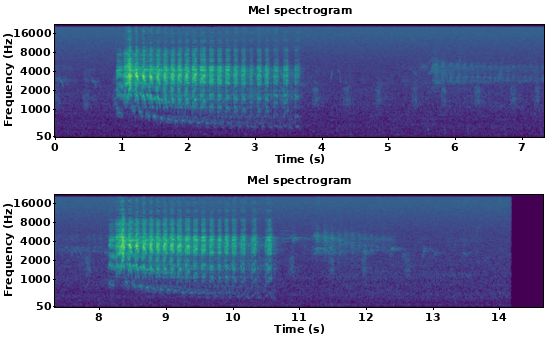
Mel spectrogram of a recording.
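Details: Tree squirrel. A tree squirrel calls in two loud bouts of harsh, rasping chatter, the notes coming several times a second. Softer, fainter calls are heard in the pauses between the bursts.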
